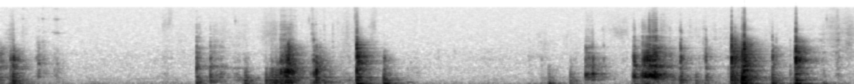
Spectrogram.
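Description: Steel carriage bolts knocking and scraping against a wooden board as they are pushed through its drilled holes and set upright on a table. The clatter comes in two bursts a few seconds apart.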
